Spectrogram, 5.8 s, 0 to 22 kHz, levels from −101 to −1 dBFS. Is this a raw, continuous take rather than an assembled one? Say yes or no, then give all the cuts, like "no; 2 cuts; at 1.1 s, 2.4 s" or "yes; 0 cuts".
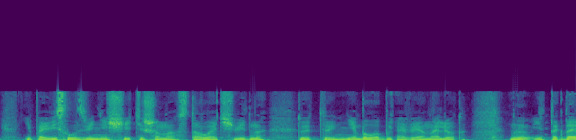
no; 2 cuts; at 3.0 s, 3.9 s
